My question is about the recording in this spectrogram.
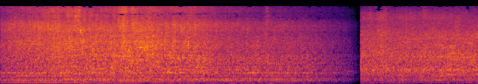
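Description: Steady outdoor street noise of traffic and a running engine, with a low engine hum for the first two seconds. The sound fades and cuts out abruptly about three-quarters of the way through, then resumes.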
